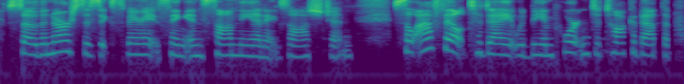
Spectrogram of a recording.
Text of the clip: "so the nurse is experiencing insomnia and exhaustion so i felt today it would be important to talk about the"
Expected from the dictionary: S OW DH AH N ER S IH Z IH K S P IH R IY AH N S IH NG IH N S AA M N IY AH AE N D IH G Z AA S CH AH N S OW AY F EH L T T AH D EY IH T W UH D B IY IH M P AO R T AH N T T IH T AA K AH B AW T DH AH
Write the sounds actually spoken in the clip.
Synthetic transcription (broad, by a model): S OW DH AH N ER S IH Z IH K S P IH R IY AH N S IH NG IH N S AA M N IY AH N IH G Z AA S CH AH N S OW AY F EH L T T AH D EY IH T W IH D B IY IH M P AO R T N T T IH T AA K AH B AW T DH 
